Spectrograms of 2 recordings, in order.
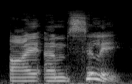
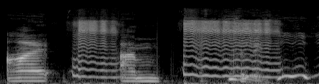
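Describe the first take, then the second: First: Said in the usual way. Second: I Am Silly drawn out very slowly, higher, with a mock cry; mock dismayed wail. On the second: Man realises the puppets' book is a joke on him, mock wail. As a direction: wail the name as the joke dawns on you. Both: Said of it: "Who did I say wrote it?".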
